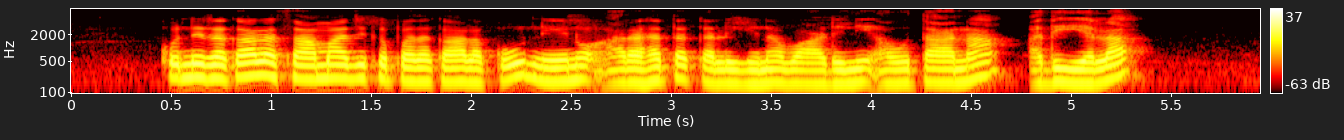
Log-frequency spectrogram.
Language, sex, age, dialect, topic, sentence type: Telugu, female, 18-24, Telangana, banking, question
